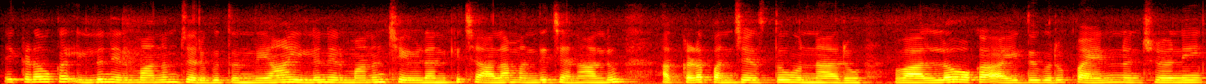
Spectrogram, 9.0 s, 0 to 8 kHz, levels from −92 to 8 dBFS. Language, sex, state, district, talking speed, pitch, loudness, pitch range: Telugu, female, Andhra Pradesh, Chittoor, 140 wpm, 215 Hz, -18 LUFS, 205-225 Hz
